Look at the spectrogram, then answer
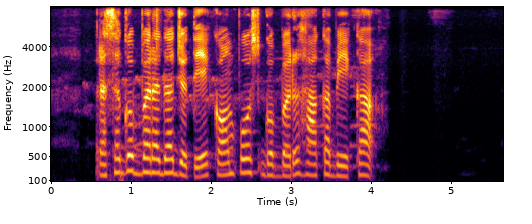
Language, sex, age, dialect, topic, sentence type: Kannada, female, 41-45, Coastal/Dakshin, agriculture, question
